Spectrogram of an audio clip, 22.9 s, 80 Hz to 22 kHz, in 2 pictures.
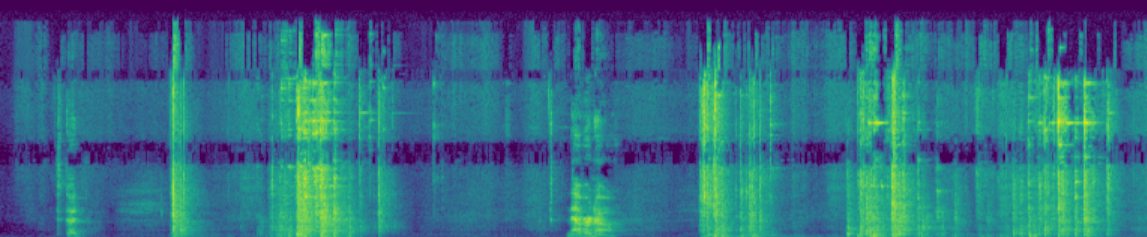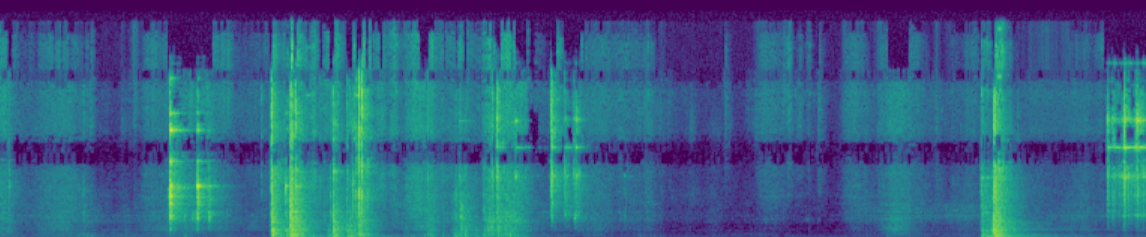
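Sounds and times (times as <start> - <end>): metal hand tools clinking: 13.1 - 13.8, 16.4 - 17.4.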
